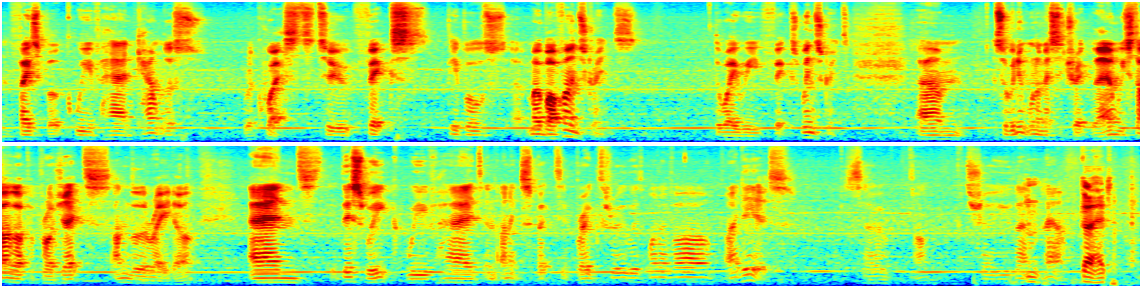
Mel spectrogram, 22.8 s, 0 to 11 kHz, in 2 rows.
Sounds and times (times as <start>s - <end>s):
Speech: 0.0s - 6.4s, 7.1s - 8.5s, 9.1s - 22.5s.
